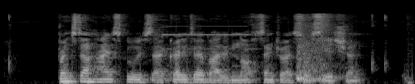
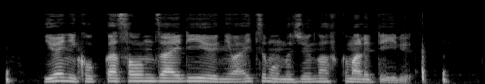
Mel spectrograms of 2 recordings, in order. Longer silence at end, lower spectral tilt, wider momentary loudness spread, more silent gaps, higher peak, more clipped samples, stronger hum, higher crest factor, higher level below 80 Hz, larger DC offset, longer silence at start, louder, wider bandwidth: second, 0 s vs 0.35 s; about the same, -4.5 dB/octave vs -5.5 dB/octave; about the same, 8 LU vs 10 LU; neither; about the same, -8 dBFS vs -6 dBFS; neither; neither; about the same, 18 dB vs 18 dB; first, -44 dBFS vs -56 dBFS; neither; about the same, 0.1 s vs 0.05 s; about the same, -25 LUFS vs -24 LUFS; about the same, 11.5 kHz vs 11.5 kHz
